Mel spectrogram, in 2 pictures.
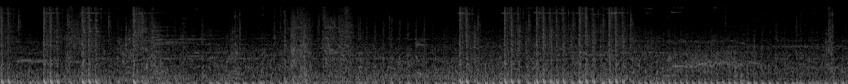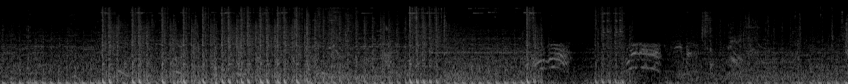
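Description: Rapid gunfire bursts loudly and repeatedly.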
